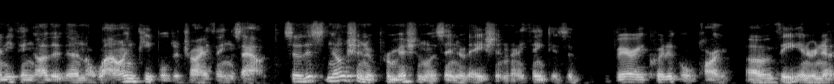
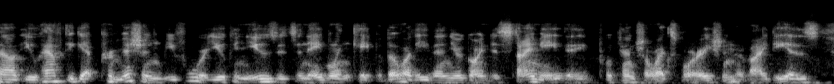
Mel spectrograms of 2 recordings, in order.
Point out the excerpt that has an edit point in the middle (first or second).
first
